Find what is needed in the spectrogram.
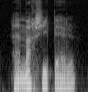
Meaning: archipelago
- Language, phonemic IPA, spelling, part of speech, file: French, /aʁ.ʃi.pɛl/, archipel, noun, Fr-archipel.ogg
